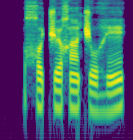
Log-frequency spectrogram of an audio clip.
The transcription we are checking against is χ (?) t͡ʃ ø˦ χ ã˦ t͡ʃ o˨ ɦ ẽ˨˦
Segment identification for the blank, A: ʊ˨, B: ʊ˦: B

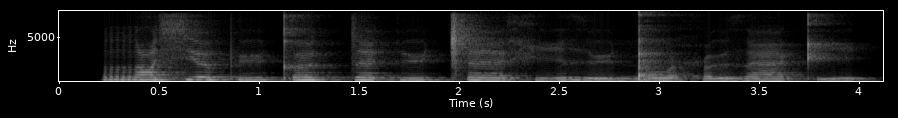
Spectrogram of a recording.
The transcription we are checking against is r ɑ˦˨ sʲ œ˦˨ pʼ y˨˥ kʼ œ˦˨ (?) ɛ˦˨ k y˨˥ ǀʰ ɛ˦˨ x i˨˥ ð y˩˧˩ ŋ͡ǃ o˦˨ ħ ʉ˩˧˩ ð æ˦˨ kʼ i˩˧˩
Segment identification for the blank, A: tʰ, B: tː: B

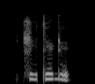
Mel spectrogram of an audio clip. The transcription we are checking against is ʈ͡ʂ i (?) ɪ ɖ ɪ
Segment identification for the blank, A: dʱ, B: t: B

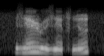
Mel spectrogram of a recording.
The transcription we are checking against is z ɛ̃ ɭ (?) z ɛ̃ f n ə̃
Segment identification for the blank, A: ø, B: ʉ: A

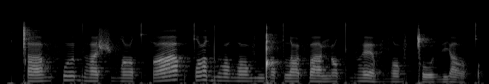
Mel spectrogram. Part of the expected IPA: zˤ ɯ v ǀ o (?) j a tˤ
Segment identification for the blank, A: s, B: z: B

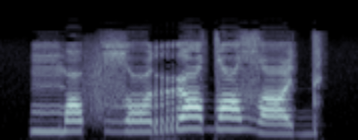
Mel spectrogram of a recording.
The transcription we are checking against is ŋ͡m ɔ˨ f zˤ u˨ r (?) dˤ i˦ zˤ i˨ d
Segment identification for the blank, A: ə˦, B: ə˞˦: B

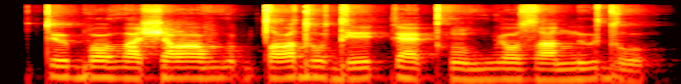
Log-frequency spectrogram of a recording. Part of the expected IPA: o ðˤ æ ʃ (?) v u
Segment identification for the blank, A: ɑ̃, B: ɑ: B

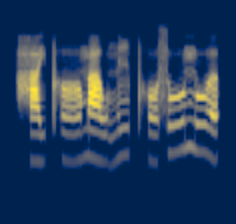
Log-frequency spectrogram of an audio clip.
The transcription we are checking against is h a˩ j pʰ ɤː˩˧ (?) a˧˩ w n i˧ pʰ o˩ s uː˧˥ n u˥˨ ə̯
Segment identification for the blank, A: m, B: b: A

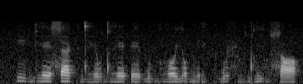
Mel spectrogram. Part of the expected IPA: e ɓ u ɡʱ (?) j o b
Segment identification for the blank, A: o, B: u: A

